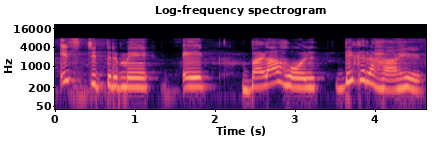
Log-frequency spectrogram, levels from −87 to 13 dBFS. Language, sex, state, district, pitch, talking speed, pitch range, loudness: Hindi, female, Madhya Pradesh, Bhopal, 215 Hz, 115 wpm, 205-250 Hz, -13 LUFS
